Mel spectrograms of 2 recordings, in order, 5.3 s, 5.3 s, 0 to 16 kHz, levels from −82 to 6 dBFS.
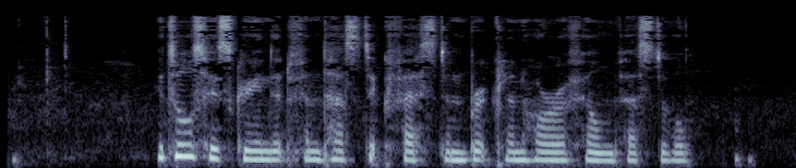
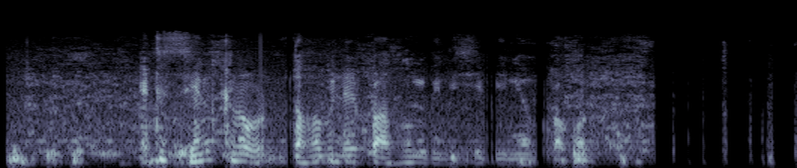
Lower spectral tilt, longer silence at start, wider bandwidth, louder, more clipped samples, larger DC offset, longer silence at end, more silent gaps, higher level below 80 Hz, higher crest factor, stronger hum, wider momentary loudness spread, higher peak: second, -5 dB/octave vs -7 dB/octave; about the same, 0.1 s vs 0.05 s; first, 11.5 kHz vs 8 kHz; first, -17 LUFS vs -23 LUFS; neither; neither; first, 0.3 s vs 0.15 s; second, none vs 4.40-4.80 s, 4.86-5.07 s; first, -50 dBFS vs -60 dBFS; about the same, 18 dB vs 22 dB; neither; second, 10 LU vs 14 LU; about the same, 0 dBFS vs -2 dBFS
